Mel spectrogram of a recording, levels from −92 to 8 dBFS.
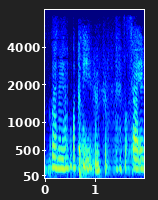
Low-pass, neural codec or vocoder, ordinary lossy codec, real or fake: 7.2 kHz; codec, 16 kHz, 0.5 kbps, FreqCodec, smaller model; MP3, 32 kbps; fake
